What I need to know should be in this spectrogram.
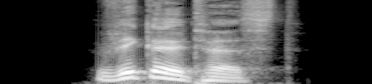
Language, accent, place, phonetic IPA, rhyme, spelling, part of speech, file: German, Germany, Berlin, [ˈvɪkl̩təst], -ɪkl̩təst, wickeltest, verb, De-wickeltest.ogg
- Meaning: inflection of wickeln: 1. second-person singular preterite 2. second-person singular subjunctive II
